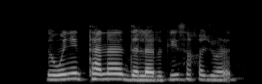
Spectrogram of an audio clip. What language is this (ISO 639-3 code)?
pus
